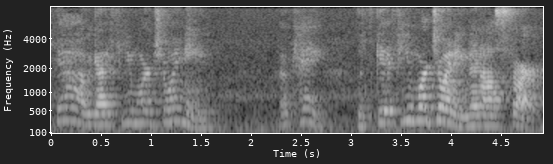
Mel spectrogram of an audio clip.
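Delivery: drowsy, half-asleep, soft, low-energy voice. Speaker acts out how she used to sound on Facebook Lives, imitating sounding asleep. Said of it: "it sounded like I was asleep".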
